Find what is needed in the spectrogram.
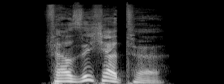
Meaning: inflection of versichern: 1. first/third-person singular preterite 2. first/third-person singular subjunctive II
- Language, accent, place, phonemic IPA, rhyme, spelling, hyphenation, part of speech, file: German, Germany, Berlin, /fɛɐ̯ˈzɪçɐtə/, -ɪçɐtə, versicherte, ver‧si‧cher‧te, verb, De-versicherte.ogg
